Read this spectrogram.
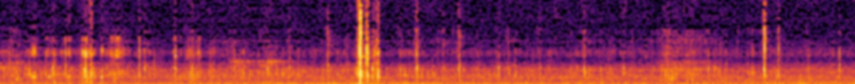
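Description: A bicycle rattles over bumps in the road.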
